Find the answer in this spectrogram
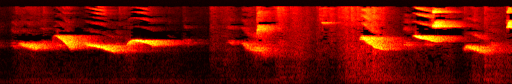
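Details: Green-winged saltator song used to warm up a caged bird and make it sing: strong whistled phrases with a falling slur, then a level note, then a pause and further rising and falling whistles.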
